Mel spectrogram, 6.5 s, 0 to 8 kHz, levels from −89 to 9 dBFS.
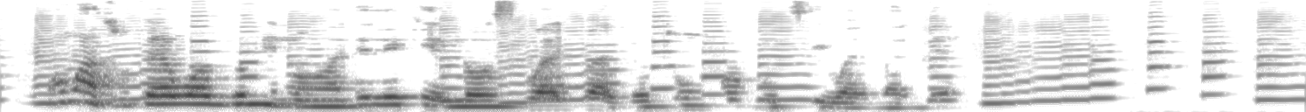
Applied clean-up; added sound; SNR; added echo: classical method log-MMSE.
